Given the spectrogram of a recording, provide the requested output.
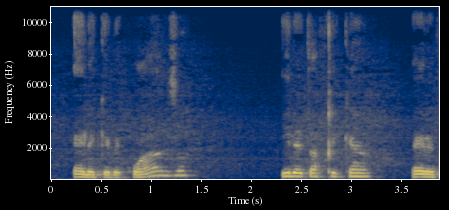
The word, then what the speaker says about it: africain: les nasales comme dans africain africain on ne prononce pas le N et la bouche est plutôt fermée donc au féminin on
